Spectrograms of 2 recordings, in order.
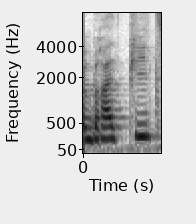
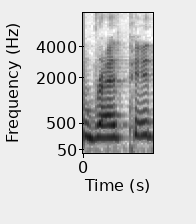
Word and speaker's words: Brad Pitt: plus à la radio, les noms d'acteurs qui sont prononcés à l'anglaise, correctement, c'est pas Brad Pitt et Julia Roberts, mais on le prononce avec un bon accent, Brad Pitt et Julia Roberts.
